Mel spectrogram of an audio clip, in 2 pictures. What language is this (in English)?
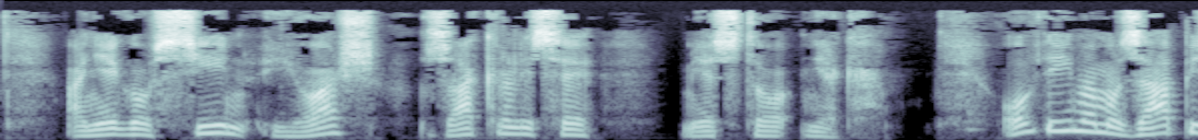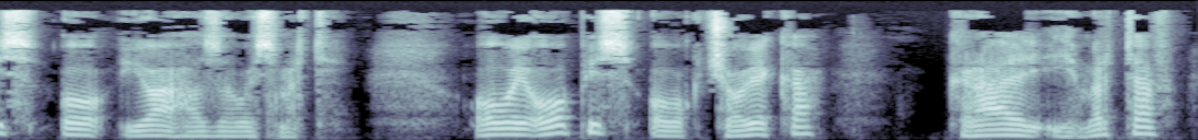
Croatian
